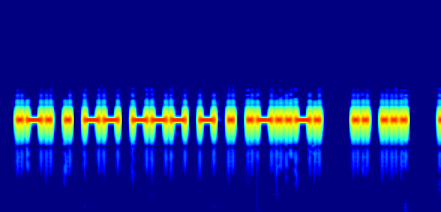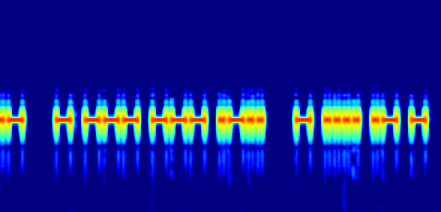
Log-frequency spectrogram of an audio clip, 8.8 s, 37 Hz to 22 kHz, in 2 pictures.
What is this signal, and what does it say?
Morse code, heard as a keyed tone, about 25 wpm, 600 Hz. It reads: REMOTE" IS A TOOL THAT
